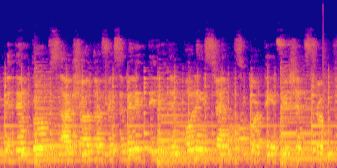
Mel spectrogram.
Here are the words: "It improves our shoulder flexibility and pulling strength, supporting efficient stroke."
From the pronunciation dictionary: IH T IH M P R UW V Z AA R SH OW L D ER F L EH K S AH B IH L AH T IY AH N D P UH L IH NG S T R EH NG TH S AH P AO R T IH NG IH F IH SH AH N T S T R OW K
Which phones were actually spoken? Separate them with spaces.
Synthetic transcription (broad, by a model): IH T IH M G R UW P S AA R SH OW D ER F L EH K S AH B IH L AH T IY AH N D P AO L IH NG S T R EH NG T S AH P AO R T IH NG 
